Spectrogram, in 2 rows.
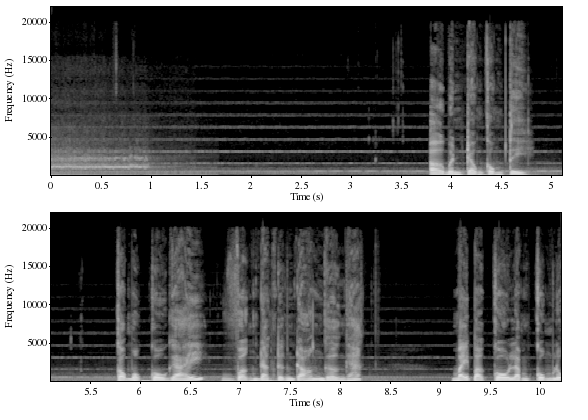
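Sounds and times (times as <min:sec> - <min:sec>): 
pickup truck tires screeching as it fails to brake: 0:00.0 - 0:01.6
speech: 0:03.8 - 0:04.9, 0:05.8 - 0:08.4, 0:09.1 - 0:10.2.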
